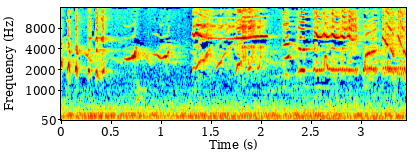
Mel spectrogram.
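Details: Javan white-eye female, locally brown jongkangan, as a lure call for singing birds: dense high twittering, slurred whistles and scratchy chatter crowding the clip, with a low background hum.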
